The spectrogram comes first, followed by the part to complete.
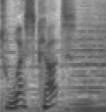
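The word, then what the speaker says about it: waistcoat: We've gone from pronouncing We've learned that you pronounce waste coat Westcut.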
